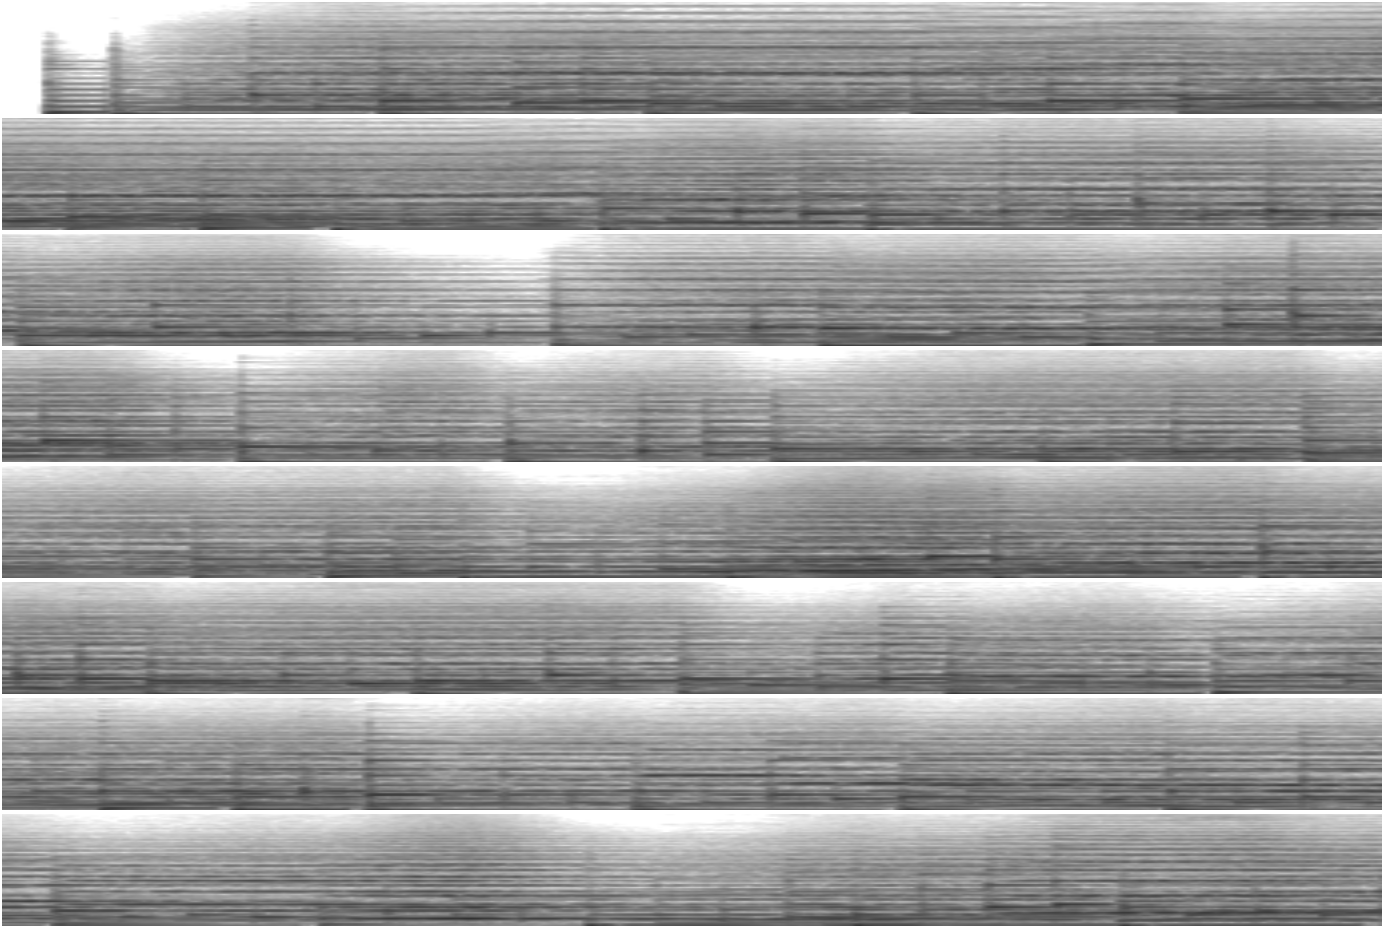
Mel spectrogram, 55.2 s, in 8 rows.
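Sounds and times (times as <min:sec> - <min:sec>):
orchestral backing track in G for male vocals: 0:00.2 - 0:55.1.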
